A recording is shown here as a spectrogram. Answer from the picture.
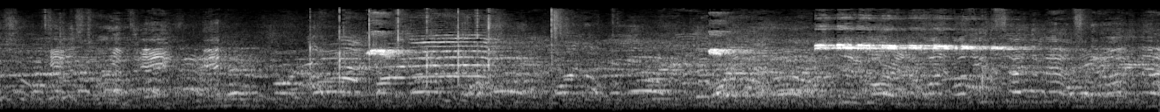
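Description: Crowd of spectators in a gym hall talking and calling out, many voices overlapping. Near the end a steady high-pitched tone is held for over a second.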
